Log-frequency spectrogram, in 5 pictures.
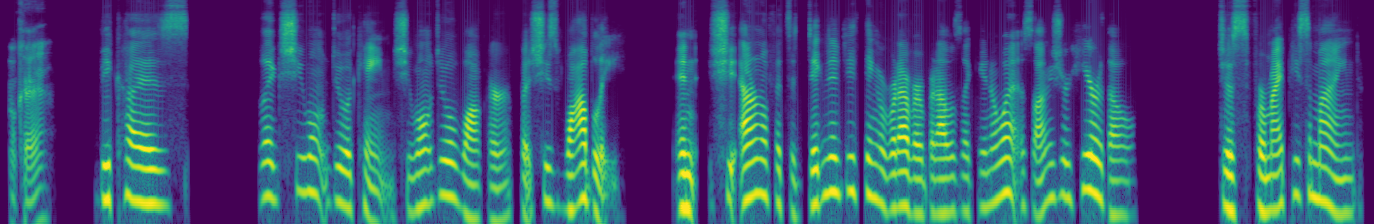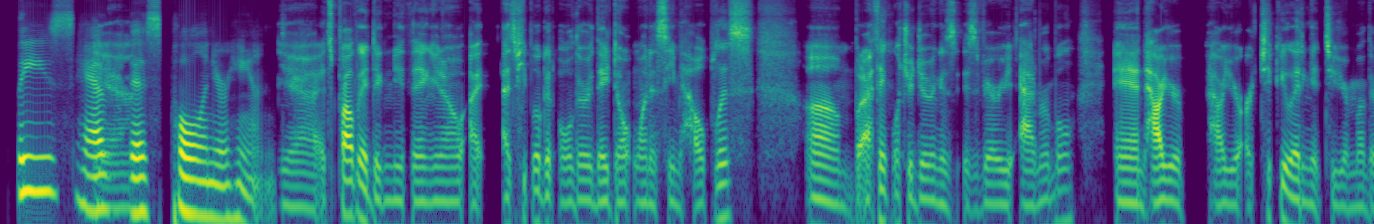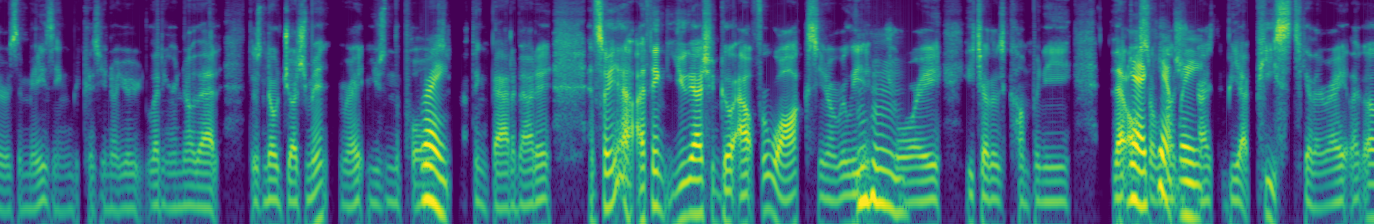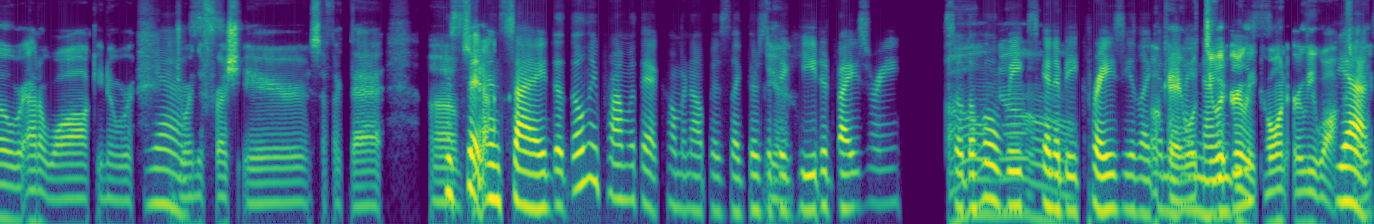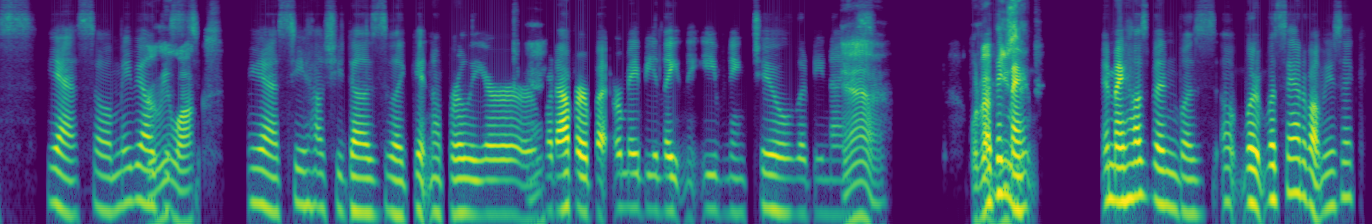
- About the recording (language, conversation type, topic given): English, advice, How can I cope with anxiety while waiting for my medical test results?
- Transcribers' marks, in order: tapping; "dignity" said as "digny"; other background noise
